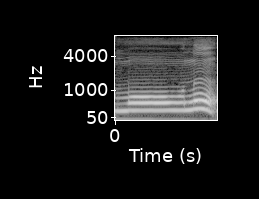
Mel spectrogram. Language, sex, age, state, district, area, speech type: Malayalam, female, 30-45, Kerala, Kannur, rural, read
